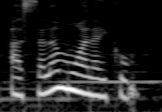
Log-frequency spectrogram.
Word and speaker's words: আসসালামু আলাইকুম: সাফা না না বাবা আসসালামু আলাইকুম। সঠিকভাবে যদি তুমি সালামের উচ্চারণটা না করতে পারো তাহলে সালামের অর্থটাই বদলে যাবে।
